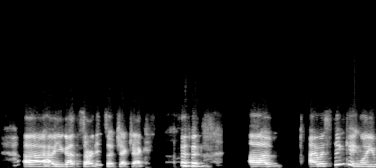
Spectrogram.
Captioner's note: laughs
